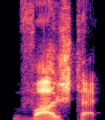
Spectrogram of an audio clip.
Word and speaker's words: Wojtek: 1963 vaj wage vojtek so it's not with a w uh in polish first of all it's polish not russian pardon me sometimes in english sometimes it's spelled wojtek vojtek that's how it is vojtek okay forgive me oh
